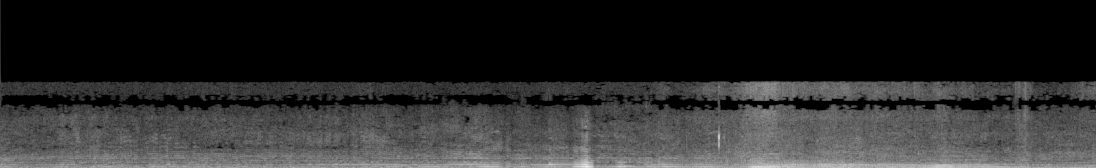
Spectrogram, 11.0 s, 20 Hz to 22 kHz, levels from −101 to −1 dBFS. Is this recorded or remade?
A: recorded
